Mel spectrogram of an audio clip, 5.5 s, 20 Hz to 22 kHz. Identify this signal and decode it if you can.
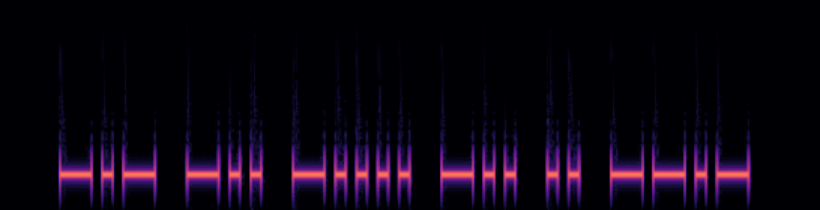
Morse code, heard as a keyed tone, about 20 wpm, 700 Hz. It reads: KD6DIQ
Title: Speed Racing - USA Call Signs 17wpm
